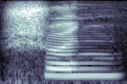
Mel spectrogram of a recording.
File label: "shun1", taiwanese Syllables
